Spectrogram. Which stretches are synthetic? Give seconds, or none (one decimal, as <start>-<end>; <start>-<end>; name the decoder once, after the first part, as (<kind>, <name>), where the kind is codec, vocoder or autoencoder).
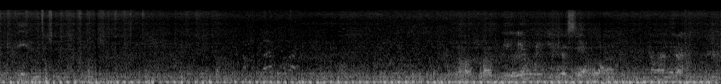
0.0-2.3 (codec, SNAC); 3.0-3.8; 4.5-7.2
